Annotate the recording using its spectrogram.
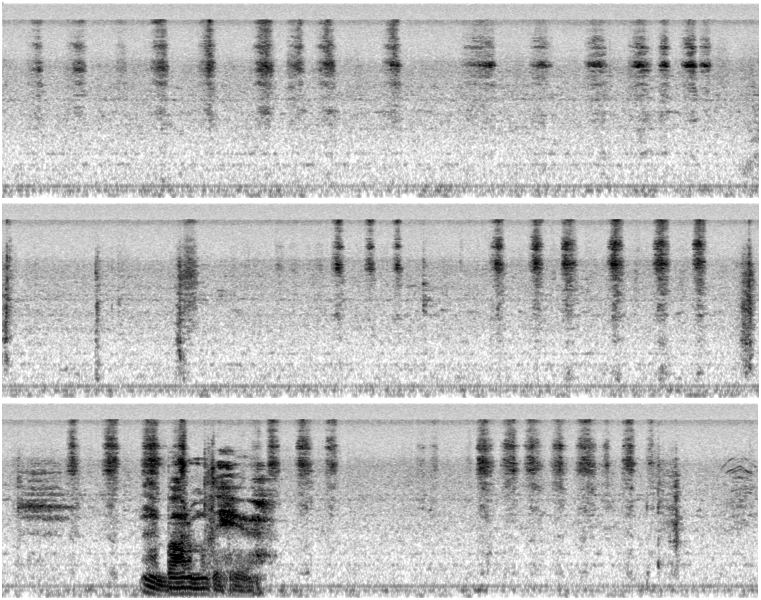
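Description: A pencil scratches and sketches softly on paper.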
